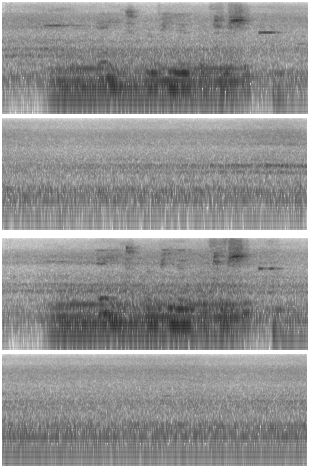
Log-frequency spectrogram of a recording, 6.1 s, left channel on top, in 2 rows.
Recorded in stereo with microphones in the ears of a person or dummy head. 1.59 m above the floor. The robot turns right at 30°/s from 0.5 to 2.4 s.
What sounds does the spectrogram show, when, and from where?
0.9 s a woman speaking: 160° right, 3.5 m; by 2.5 s 120° right, 3.5 m
2.6 s a microwave: 40° right (ahead or behind), 4.5 m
